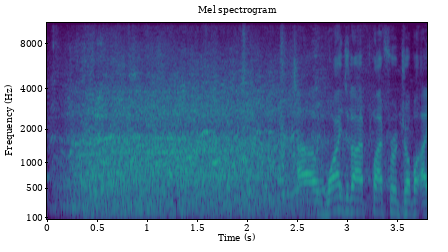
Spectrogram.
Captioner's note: laughter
